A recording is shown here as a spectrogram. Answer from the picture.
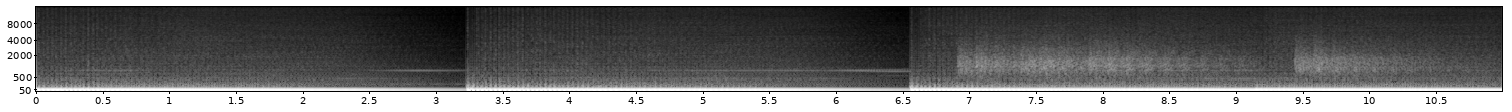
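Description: Live electronic percussion: strikes on a drum each set off a deep, sustained electronic bass tone, starting suddenly about every three seconds and holding before it slowly fades. From about seven seconds in, a grainy, shimmering higher layer joins the bass.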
